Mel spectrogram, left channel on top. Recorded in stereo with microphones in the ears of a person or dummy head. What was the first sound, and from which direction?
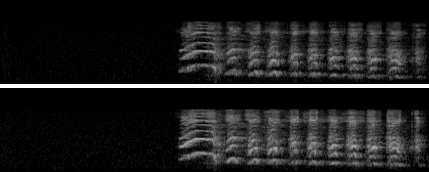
Laughter, 70° right (ahead or behind).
